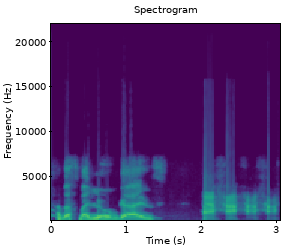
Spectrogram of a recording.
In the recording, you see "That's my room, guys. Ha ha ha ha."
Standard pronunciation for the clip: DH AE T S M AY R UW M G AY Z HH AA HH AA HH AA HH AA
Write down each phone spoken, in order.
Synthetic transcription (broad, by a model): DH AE T S M AY L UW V G AY Z HH AA HH AA HH AA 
